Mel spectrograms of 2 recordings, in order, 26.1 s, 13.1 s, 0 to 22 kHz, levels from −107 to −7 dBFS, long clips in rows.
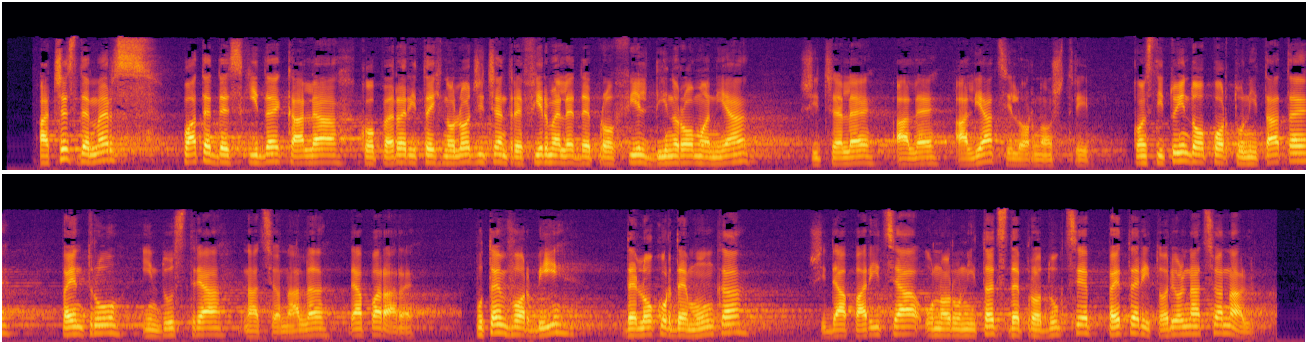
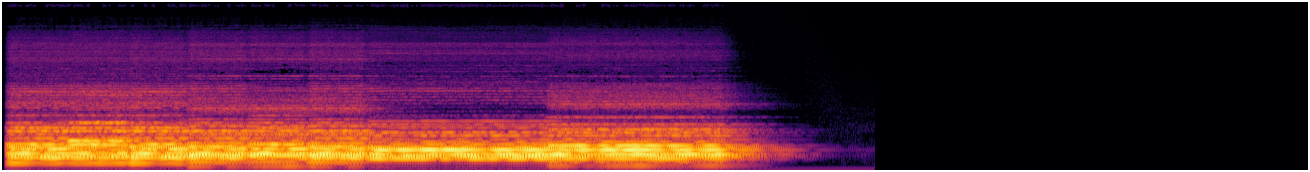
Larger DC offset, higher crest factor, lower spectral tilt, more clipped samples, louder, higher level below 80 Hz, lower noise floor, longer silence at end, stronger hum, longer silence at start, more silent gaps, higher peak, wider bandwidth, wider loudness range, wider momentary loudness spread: neither; about the same, 18 dB vs 16 dB; second, -4 dB/octave vs -10 dB/octave; neither; about the same, -18 LUFS vs -16 LUFS; second, -64 dBFS vs -54 dBFS; second, -40 dBFS vs -78 dBFS; second, 0.3 s vs 5.5 s; neither; first, 0.4 s vs 0.05 s; neither; about the same, 0 dBFS vs -2 dBFS; first, 11 kHz vs 3.5 kHz; second, 3 LU vs 7 LU; first, 11 LU vs 3 LU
